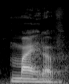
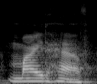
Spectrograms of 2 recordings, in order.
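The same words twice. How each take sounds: First: The word have is reduced and linked. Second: The word have is said in full. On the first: "Pronunciación informal y como comúnmente se habla" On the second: "Pronunciación formal"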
